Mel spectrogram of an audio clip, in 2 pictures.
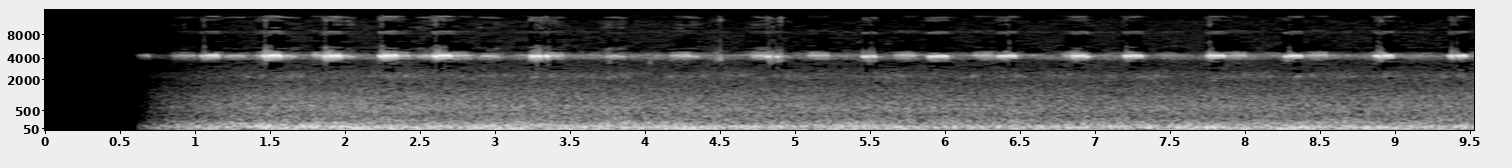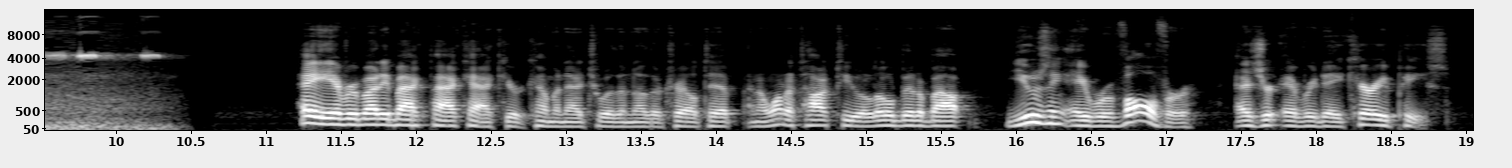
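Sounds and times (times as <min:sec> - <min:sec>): crickets chirping: 0:00.6 - 0:10.5.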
